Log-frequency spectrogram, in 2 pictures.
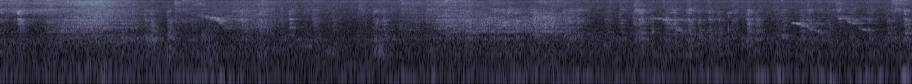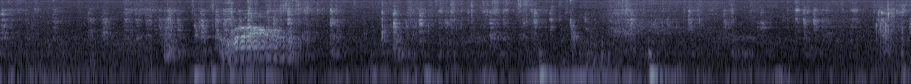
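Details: Cat seeking petting and attention gives a continuous low purr; a single drawn-out meow rises midway, with light pattering and handling noises around it.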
